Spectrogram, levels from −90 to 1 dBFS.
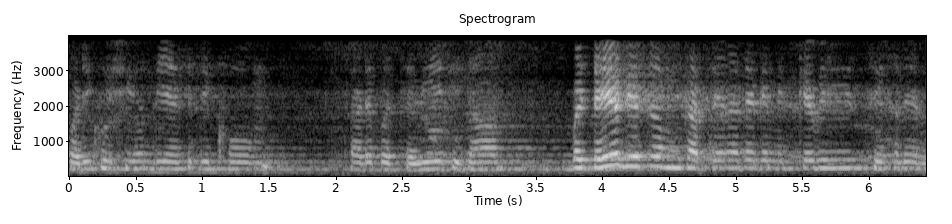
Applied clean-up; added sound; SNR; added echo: none; none; none; reverberation time 2.3 s.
